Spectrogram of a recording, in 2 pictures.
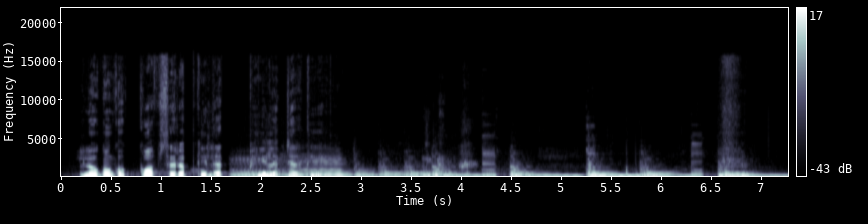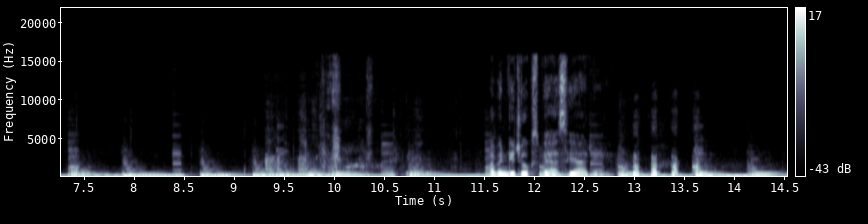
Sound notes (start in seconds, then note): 3.5 Giggles; 13.0 Laughs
